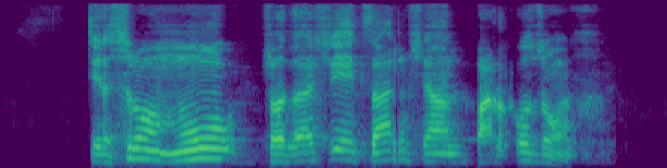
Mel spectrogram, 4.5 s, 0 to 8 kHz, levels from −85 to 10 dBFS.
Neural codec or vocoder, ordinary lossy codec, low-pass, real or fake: codec, 24 kHz, 1 kbps, SNAC; MP3, 64 kbps; 7.2 kHz; fake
